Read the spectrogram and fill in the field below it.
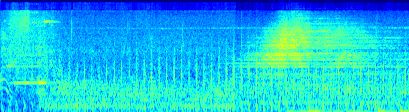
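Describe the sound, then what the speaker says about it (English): A rescue helicopter returns to a backcountry trailhead after an avalanche search, its rotor beating in a steady rapid thump with a rising turbine whine, fairly close and loud. "As the heli returns to the trailhead, news comes in."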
